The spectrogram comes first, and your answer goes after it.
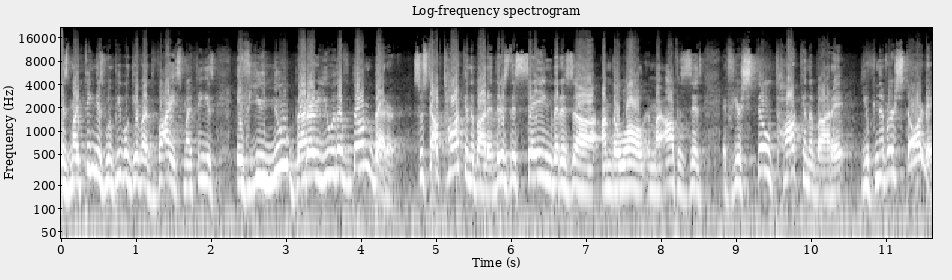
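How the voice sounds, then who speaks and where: With an Arabic accent, a man talks at an extremely high pitch in an animated tone, his pitch swinging very widely at a fairly quick pace over noticeable background noise. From Jordan. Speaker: real estate investor. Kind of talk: podcast interview. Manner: fast, animated.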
